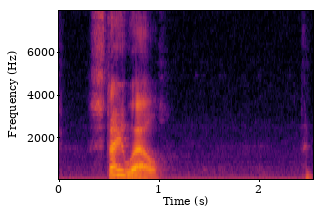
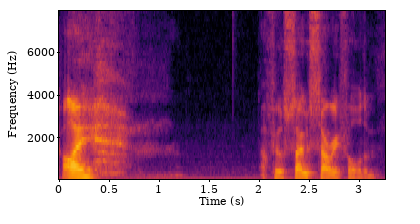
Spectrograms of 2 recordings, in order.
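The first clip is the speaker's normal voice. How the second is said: ordinary delivery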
